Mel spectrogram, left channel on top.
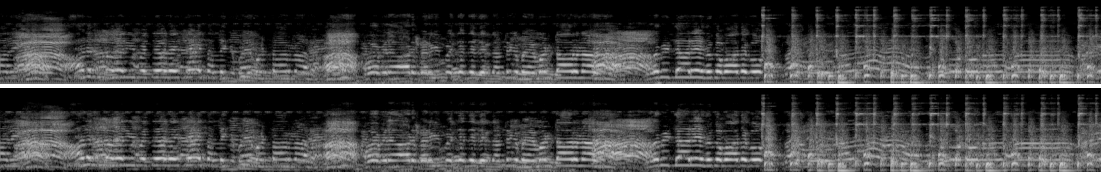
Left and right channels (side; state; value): left; noise; hum, 25 dB below the sound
